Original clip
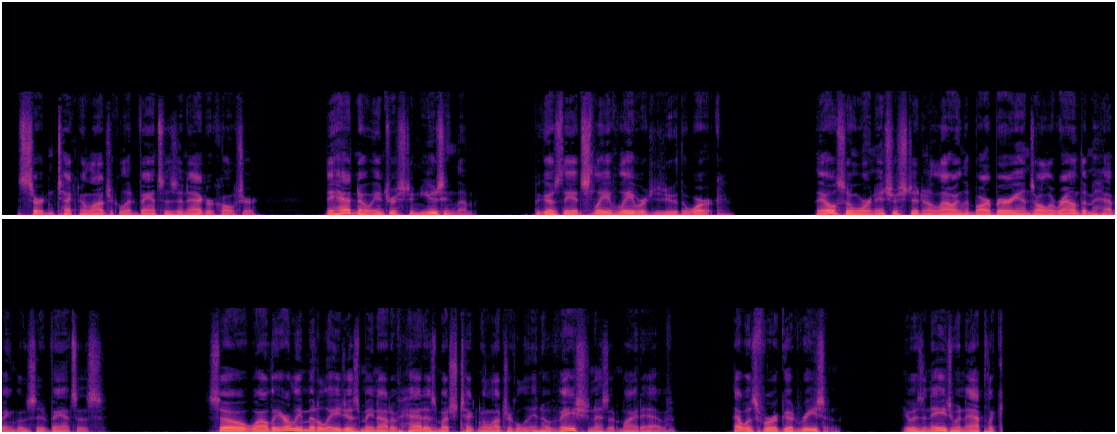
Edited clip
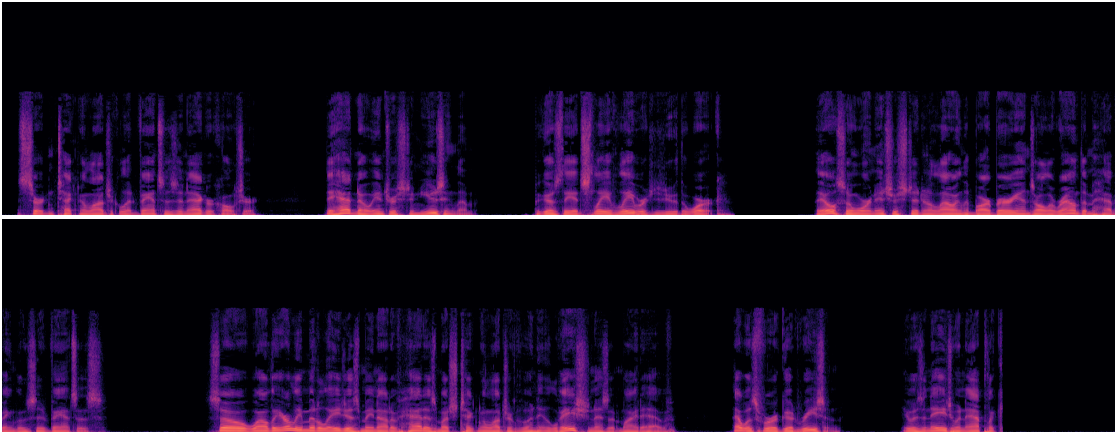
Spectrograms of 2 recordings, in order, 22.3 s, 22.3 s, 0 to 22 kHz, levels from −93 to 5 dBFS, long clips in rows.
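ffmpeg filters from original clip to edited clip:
-filter_complex "[0:a]asplit=3[a][b][c];[a]atrim=end=16.272[d];[b]atrim=start=16.268:end=16.692,asetpts=PTS-STARTPTS,areverse[e];[c]atrim=start=16.688[f];[d][e]acrossfade=d=0.004:c1=hsin:c2=hsin[g];[g][f]acrossfade=d=0.004:c1=hsin:c2=hsin"

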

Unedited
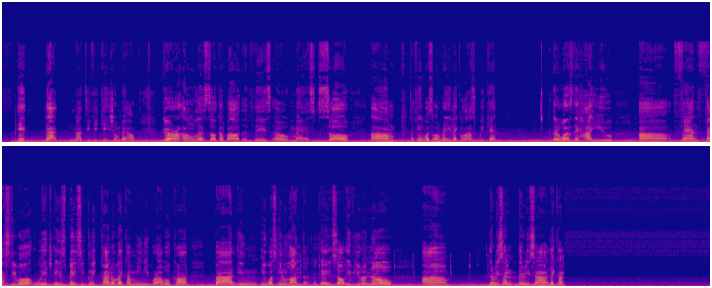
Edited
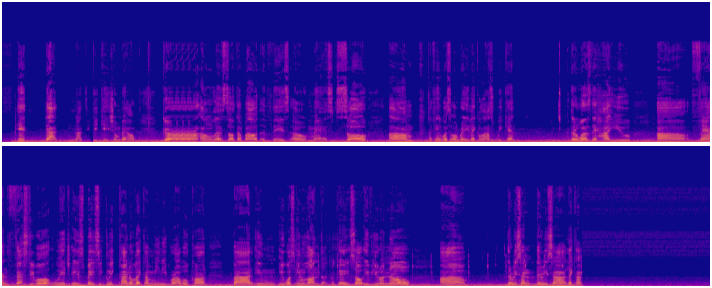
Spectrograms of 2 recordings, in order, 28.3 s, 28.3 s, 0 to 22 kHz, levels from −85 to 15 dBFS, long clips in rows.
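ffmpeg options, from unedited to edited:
-filter_complex "[0:a]asplit=5[a][b][c][d][e];[a]atrim=end=1.81,asetpts=PTS-STARTPTS,afade=t=out:st=1.36:d=0.45[f];[b]atrim=start=1.81:end=3.482,asetpts=PTS-STARTPTS,afade=t=in:d=0.004:c=hsin[g];[c]atrim=start=3.358:end=3.482[h];[d]atrim=start=3.358:end=3.482[i];[e]atrim=start=3.358[j];[f][g]concat=n=2:v=0:a=1[k];[k][h]acrossfade=d=0.004:c1=hsin:c2=hsin[l];[l][i]acrossfade=d=0.004:c1=hsin:c2=hsin[m];[m][j]acrossfade=d=0.004:c1=hsin:c2=hsin"

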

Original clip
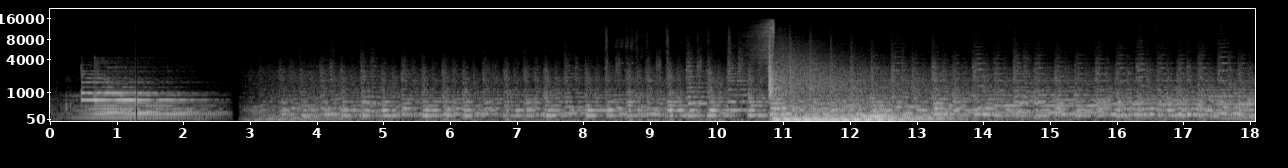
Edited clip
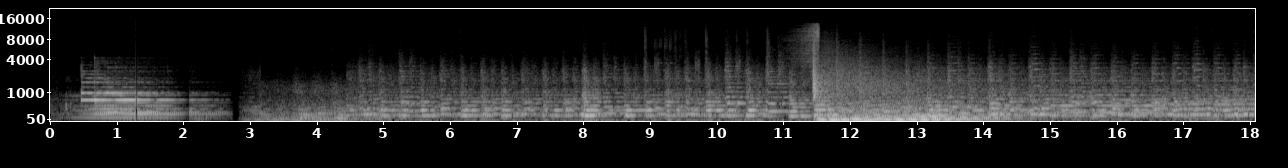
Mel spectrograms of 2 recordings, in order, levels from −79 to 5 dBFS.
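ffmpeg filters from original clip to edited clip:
-filter_complex "[0:a]asplit=8[a][b][c][d][e][f][g][h];[a]atrim=end=2.08,asetpts=PTS-STARTPTS,afade=t=out:st=1.72:d=0.36:silence=0.0707946[i];[b]atrim=start=2.08:end=3.154,asetpts=PTS-STARTPTS,afade=t=in:d=0.004:c=hsin:silence=0.0707946[j];[c]atrim=start=3.15:end=3.86,asetpts=PTS-STARTPTS,asetrate=24255,aresample=44100,atrim=end_sample=56929,asetpts=PTS-STARTPTS[k];[d]atrim=start=3.856:end=7.382[l];[e]atrim=start=7.378:end=7.672,asetpts=PTS-STARTPTS,volume=5.5dB[m];[f]atrim=start=7.668:end=10.184[n];[g]atrim=start=10.18:end=12.13,asetpts=PTS-STARTPTS,asetrate=38808,aresample=44100[o];[h]atrim=start=12.126[p];[i][j]concat=n=2:v=0:a=1[q];[q][k]acrossfade=d=0.004:c1=hsin:c2=hsin[r];[r][l]acrossfade=d=0.004:c1=hsin:c2=hsin[s];[s][m]acrossfade=d=0.004:c1=hsin:c2=hsin[t];[t][n]acrossfade=d=0.004:c1=hsin:c2=hsin[u];[u][o]acrossfade=d=0.004:c1=hsin:c2=hsin[v];[v][p]acrossfade=d=0.004:c1=hsin:c2=hsin"

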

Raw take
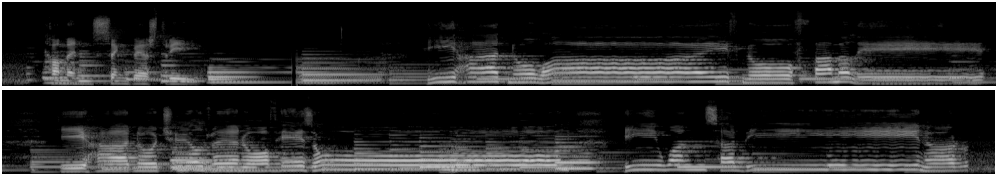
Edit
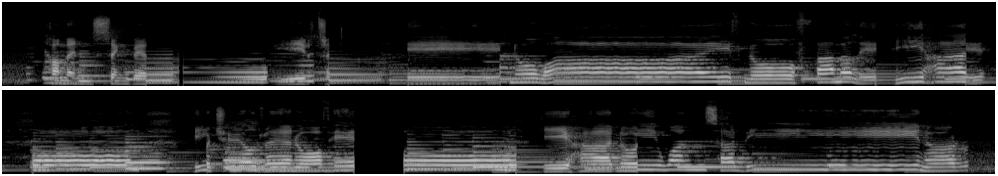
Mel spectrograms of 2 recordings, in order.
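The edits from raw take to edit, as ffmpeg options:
-filter_complex "[0:a]asplit=13[a][b][c][d][e][f][g][h][i][j][k][l][m];[a]atrim=end=1.442[n];[b]atrim=start=1.438:end=3.272,asetpts=PTS-STARTPTS,areverse[o];[c]atrim=start=3.268:end=4.062[p];[d]atrim=start=8.718:end=9.642[q];[e]atrim=start=4.958:end=8.722[r];[f]atrim=start=4.058:end=4.962[s];[g]atrim=start=9.638:end=10.252[t];[h]atrim=start=14.548:end=16.292[u];[i]atrim=start=11.458:end=12.93,asetpts=PTS-STARTPTS,afade=t=out:st=1.468:d=0.004:c=hsin[v];[j]atrim=start=12.93:end=13.43,asetpts=PTS-STARTPTS,volume=0[w];[k]atrim=start=13.43:end=14.552,asetpts=PTS-STARTPTS,afade=t=in:d=0.004:c=hsin[x];[l]atrim=start=10.248:end=11.462[y];[m]atrim=start=16.288[z];[n][o]acrossfade=d=0.004:c1=hsin:c2=hsin[aa];[aa][p]acrossfade=d=0.004:c1=hsin:c2=hsin[ab];[ab][q]acrossfade=d=0.004:c1=hsin:c2=hsin[ac];[ac][r]acrossfade=d=0.004:c1=hsin:c2=hsin[ad];[ad][s]acrossfade=d=0.004:c1=hsin:c2=hsin[ae];[ae][t]acrossfade=d=0.004:c1=hsin:c2=hsin[af];[af][u]acrossfade=d=0.004:c1=hsin:c2=hsin[ag];[v][w][x]concat=n=3:v=0:a=1[ah];[ag][ah]acrossfade=d=0.004:c1=hsin:c2=hsin[ai];[ai][y]acrossfade=d=0.004:c1=hsin:c2=hsin[aj];[aj][z]acrossfade=d=0.004:c1=hsin:c2=hsin"

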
